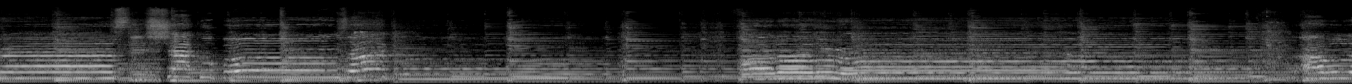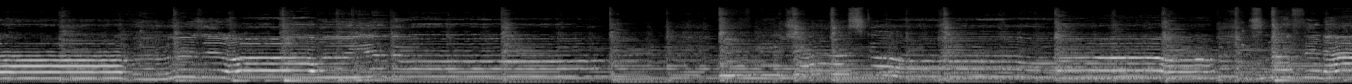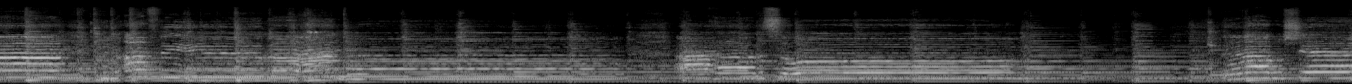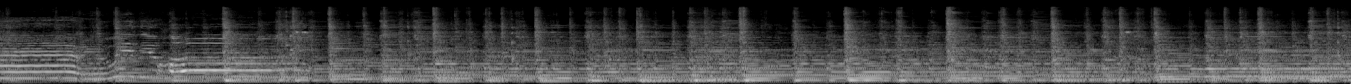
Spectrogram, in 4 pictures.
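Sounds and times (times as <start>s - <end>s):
man and woman singing: 0.0s - 5.9s, 7.3s - 37.6s, 39.0s - 43.9s, 52.6s - 54.0s
acoustic guitars strummed: 0.0s - 54.0s.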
